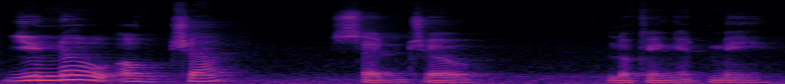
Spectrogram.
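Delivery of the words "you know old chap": Joe to Pip. A narrator's reading.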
